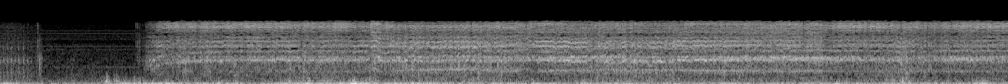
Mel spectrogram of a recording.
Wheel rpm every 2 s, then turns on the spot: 30, 160, 160, 160, 160.
none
